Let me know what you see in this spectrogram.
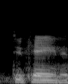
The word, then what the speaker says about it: Duquesne: I didn't know how to pronounce Duquesne until you guys said it. There's an S in there. I guess it's silent.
